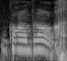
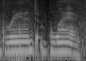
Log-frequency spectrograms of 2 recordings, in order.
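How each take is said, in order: First: It is said with a French pronunciation. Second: It is said with an American pronunciation.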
